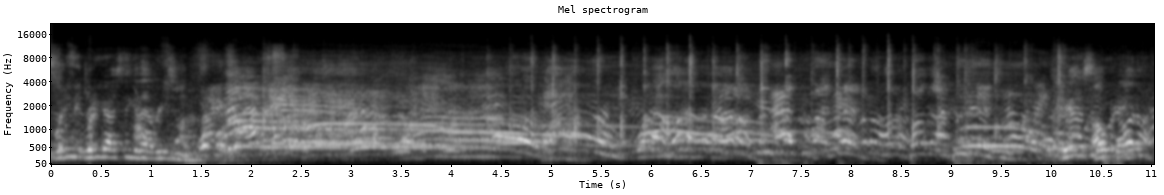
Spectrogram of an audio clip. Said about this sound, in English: I heard mixed cheering in the first part, and they switched up on you.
